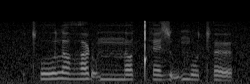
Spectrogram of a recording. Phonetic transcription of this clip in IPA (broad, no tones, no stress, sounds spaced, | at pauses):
tʰ o l ʌ ɦ ʌ ɽ o̰ nː ʌ ǃʰ ɛ z ṵ ŋ o tʰ œ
